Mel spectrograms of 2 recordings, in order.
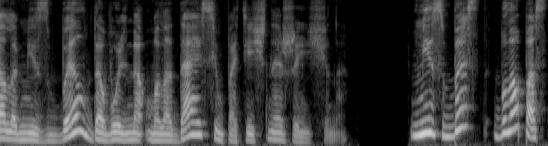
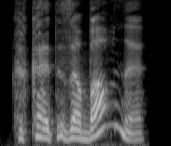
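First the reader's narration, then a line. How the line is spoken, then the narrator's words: Laughing. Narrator (Russian): рассмеялась мисс Белл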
